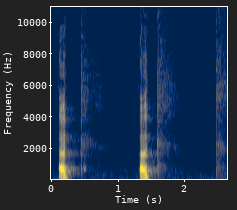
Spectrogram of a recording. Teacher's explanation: هل سمعتم هذا النفس الذي تبع حبس صوت الكاف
